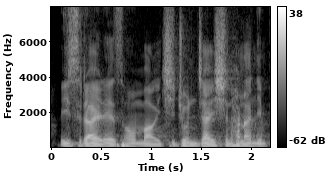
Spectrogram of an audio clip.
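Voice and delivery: low monotone pious address; mock formal prayer on an even note; formulaic prayer. Shown as a demonstration. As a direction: drone it by rote, feelings held back. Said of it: "근데 이렇게 기도한다".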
